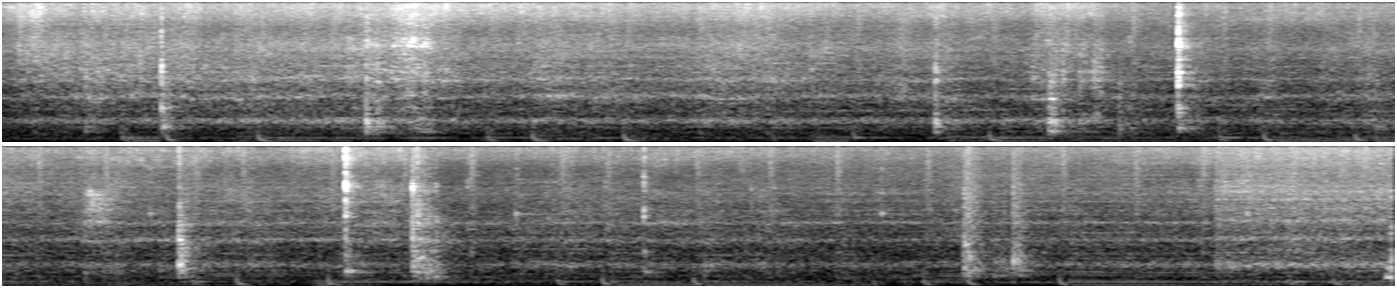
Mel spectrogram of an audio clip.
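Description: Ginger and a large tomato being stirred together in a pot while they fry, soft sizzling under a steady scrape with scattered sharper clinks of the spoon against the metal, moderately quiet, no talking.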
